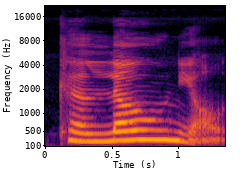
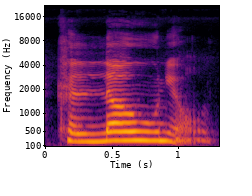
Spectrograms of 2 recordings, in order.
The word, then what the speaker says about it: colonial: line rule ial suffix it becomes a colonial so stress on the peanut as usual colonial colony colonial what we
